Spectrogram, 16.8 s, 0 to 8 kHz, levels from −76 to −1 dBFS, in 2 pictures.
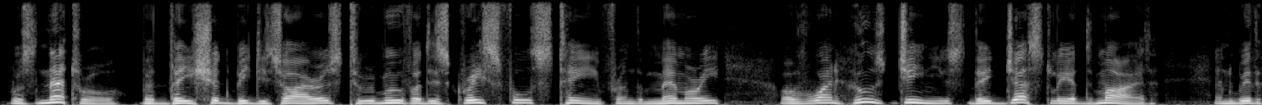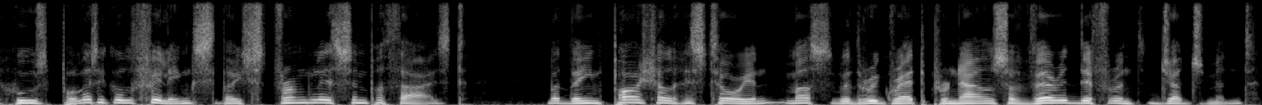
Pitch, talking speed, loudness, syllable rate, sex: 165 Hz, 155 wpm, -18 LUFS, 5.2 syllables/s, male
